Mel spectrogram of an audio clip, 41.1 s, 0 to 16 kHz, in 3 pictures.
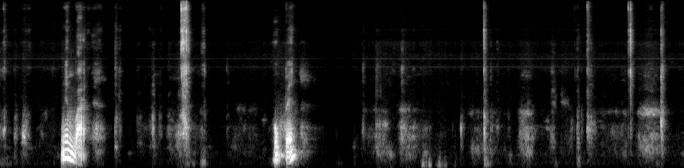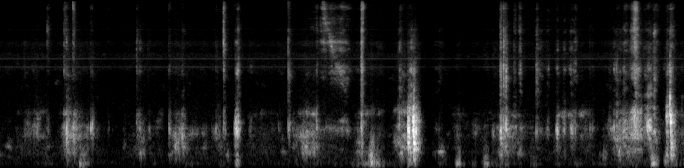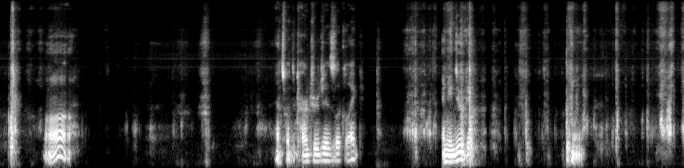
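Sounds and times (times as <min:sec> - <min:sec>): rustling packaging: 0:35.4 - 0:41.0.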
